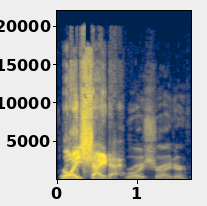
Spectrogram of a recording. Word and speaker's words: Roy Scheider: So, Goji Shea says damn it, I said the name wrong. Roy Scheider.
